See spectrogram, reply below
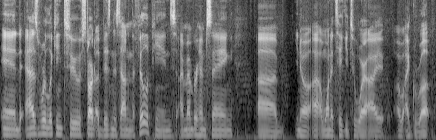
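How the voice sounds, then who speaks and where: A man in casual conversation, steering with curious, slightly skeptical questions. His voice is low-pitched. Faint music sits in the background. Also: steady tone, normal speed. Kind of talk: casual chat.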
